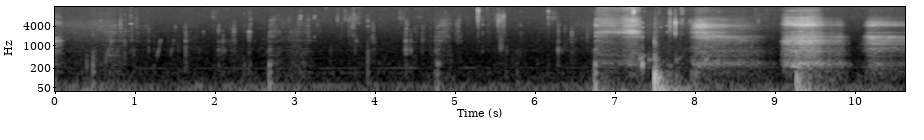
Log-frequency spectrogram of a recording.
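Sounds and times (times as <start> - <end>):
chewing and mouth sounds while eating: 0.8 - 8.0.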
